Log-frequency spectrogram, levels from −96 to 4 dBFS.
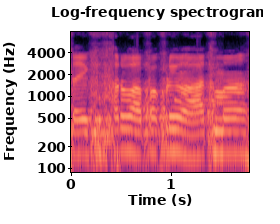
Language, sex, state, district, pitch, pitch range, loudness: Garhwali, male, Uttarakhand, Tehri Garhwal, 165 Hz, 160-170 Hz, -18 LUFS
